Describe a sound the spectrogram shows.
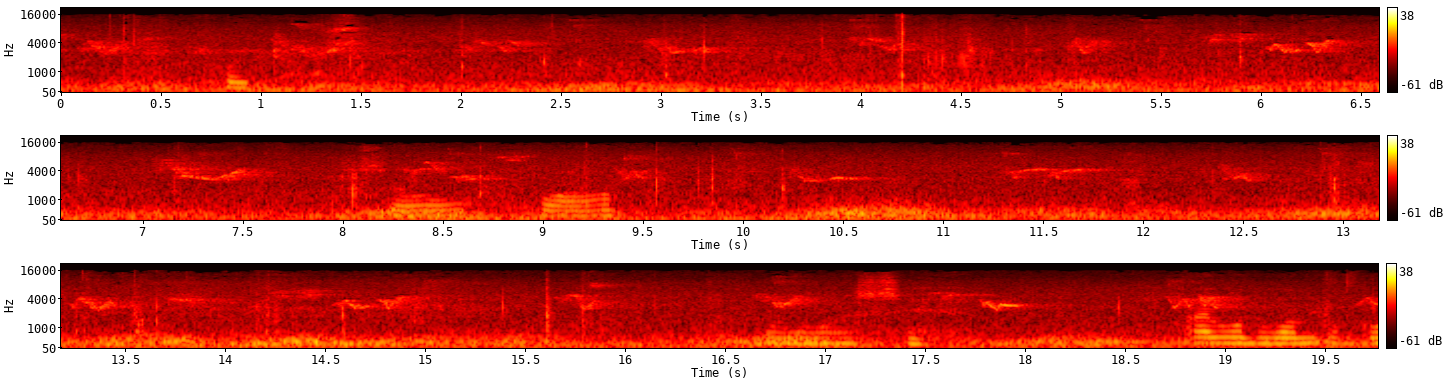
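A woman speaks calmly close by, outdoors.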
